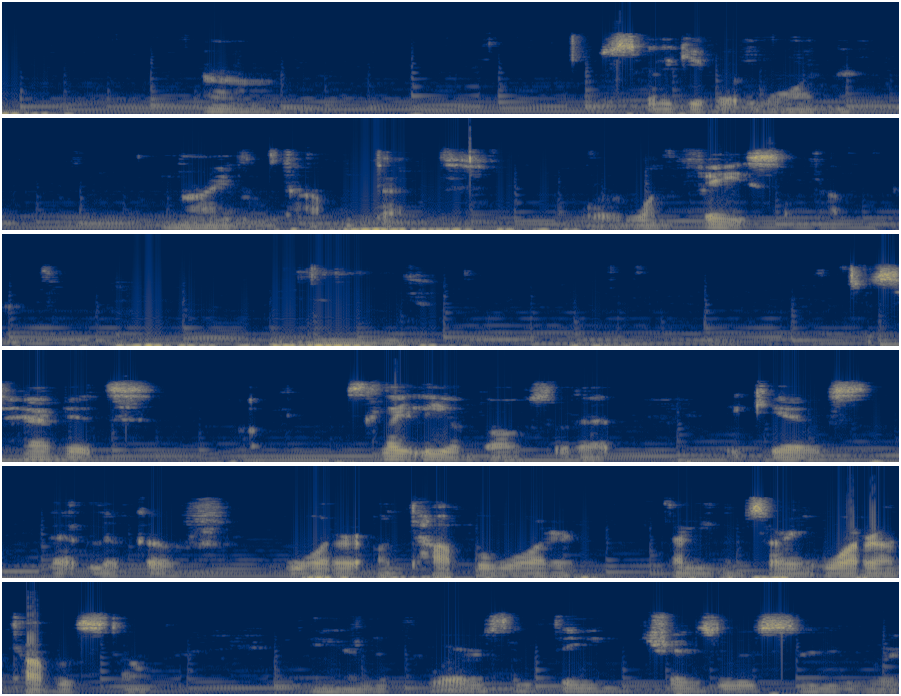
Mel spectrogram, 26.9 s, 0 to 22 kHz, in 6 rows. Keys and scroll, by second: 4.7 Escape, 5.7 space, 11.0-13.1 typing.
